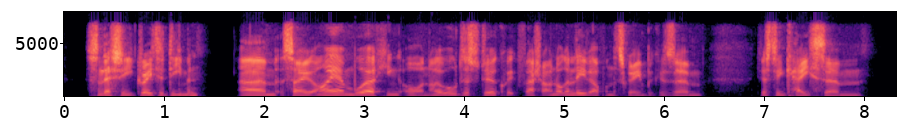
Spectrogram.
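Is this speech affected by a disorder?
No.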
